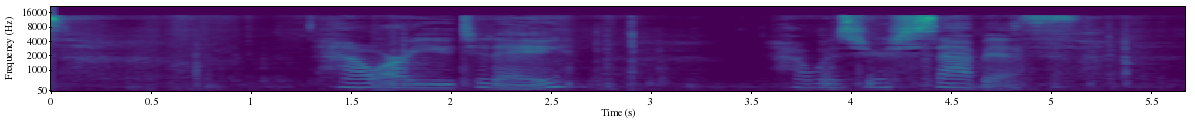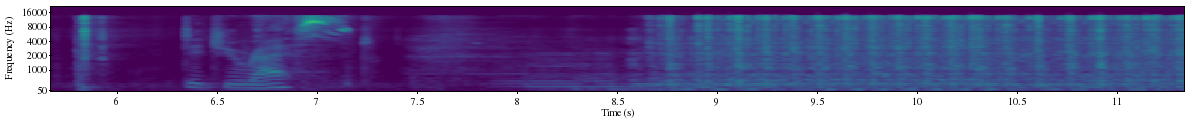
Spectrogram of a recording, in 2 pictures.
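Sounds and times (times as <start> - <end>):
speech: 1.4 - 2.8, 3.7 - 5.1, 6.3 - 7.1
sewing machine stitching pockets onto a skirt: 8.1 - 11.3.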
